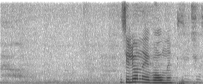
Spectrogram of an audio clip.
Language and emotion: Russian, neutral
